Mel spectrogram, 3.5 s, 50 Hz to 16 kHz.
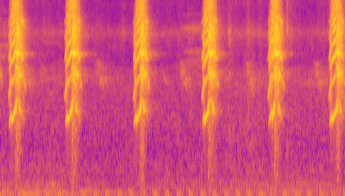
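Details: Nonstop singing of a young Timor Island tuwu: six rasping, scratchy squawks repeated at a regular beat of about 0.6 seconds, a faint hum running underneath.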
